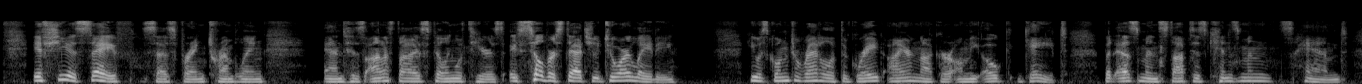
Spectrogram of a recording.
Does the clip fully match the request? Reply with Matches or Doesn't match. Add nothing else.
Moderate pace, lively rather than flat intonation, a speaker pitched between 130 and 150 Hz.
Doesn't match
